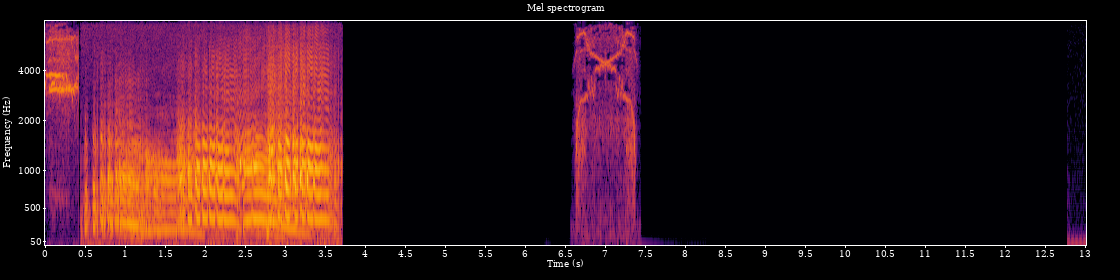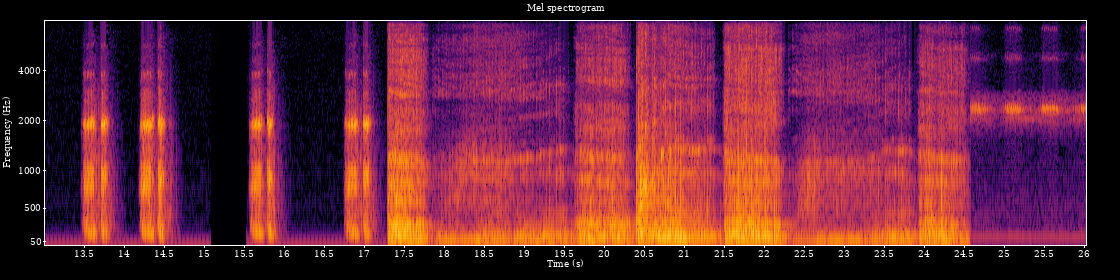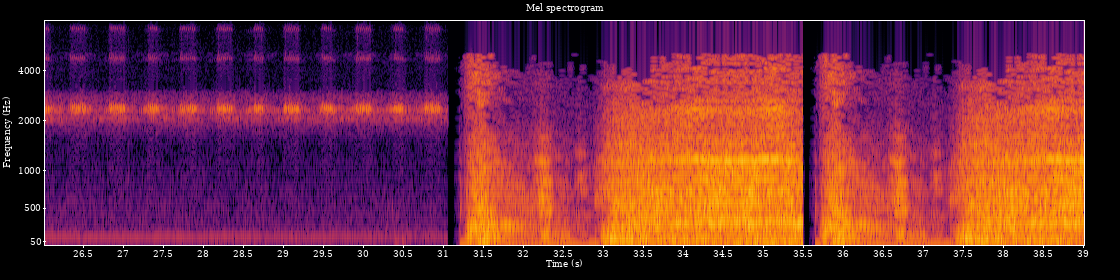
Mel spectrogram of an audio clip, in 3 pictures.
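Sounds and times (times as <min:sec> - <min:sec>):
short high chirps: 0:06.6 - 0:07.5
dinosaur roar sound effect: 0:17.3 - 0:24.6, 0:31.3 - 0:39.0
lion roaring: 0:17.3 - 0:24.6.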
